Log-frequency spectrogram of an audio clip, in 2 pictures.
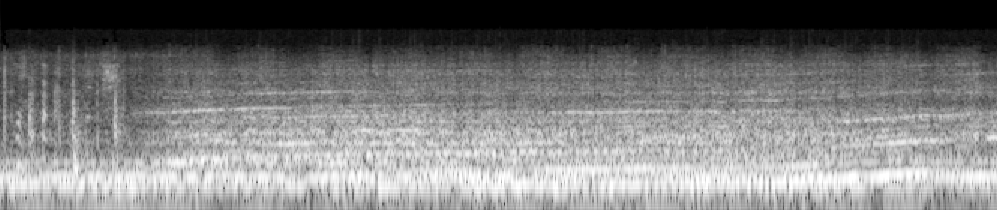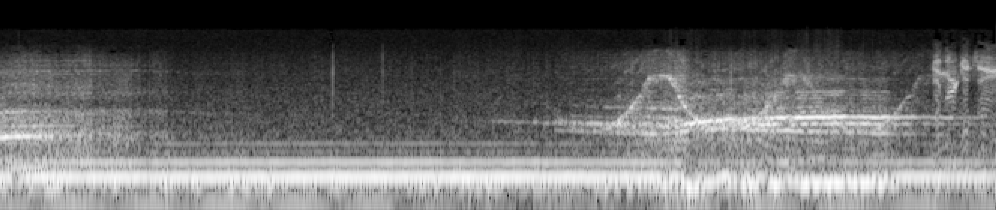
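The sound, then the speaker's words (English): A milk truck's heavy engine rumbles steadily, then revs with rising pitch near the end as it pulls away, with muffled voices underneath. “Now, get out of the truck.”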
